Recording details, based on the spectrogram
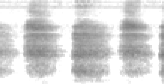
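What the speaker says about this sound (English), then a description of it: "most people, breathe just with the lungs" Shallow breathing with the lungs: three quick, audible inhalations or gasps in an even rhythm, close and fairly soft, with short pauses between.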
